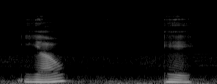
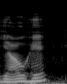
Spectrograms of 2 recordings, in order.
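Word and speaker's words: Yahweh: তো এটা হচ্ছে কি না, এটা হচ্ছে ইয়াও হে, এরকম উচ্চারণটা এরকম, ইয়াও হে।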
